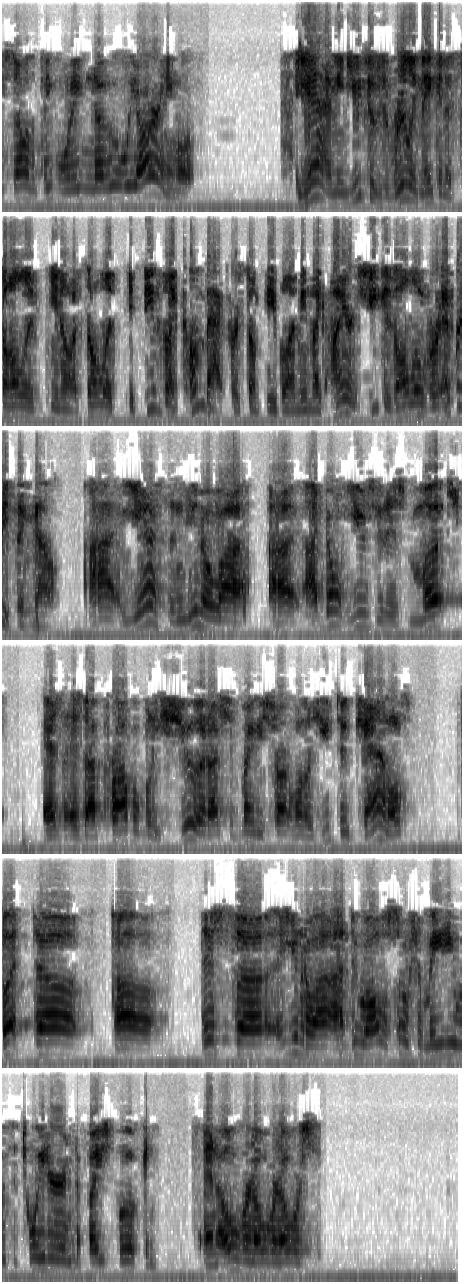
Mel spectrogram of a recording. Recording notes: This phone interview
